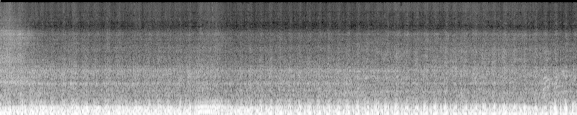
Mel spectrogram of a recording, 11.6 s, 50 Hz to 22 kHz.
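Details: 2004 Honda CBR600RR, hard starting fixed with an aftermarket starter motor; the cooling fan is not activating at 220–230 temperature: steady even engine note with a brief rev, then settling, no misses; normal running.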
